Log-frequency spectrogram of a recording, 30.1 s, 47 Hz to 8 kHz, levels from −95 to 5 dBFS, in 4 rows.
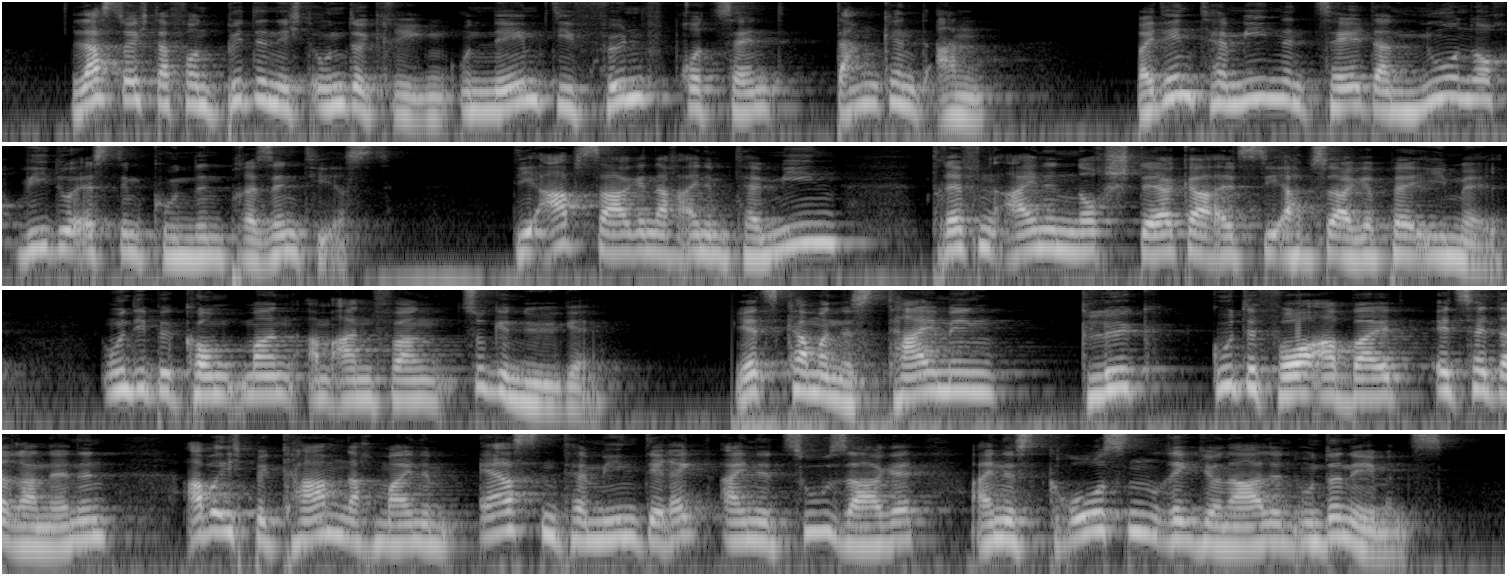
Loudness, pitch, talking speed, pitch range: -27 LUFS, 165 Hz, 140 wpm, 145-190 Hz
